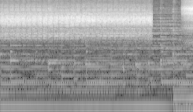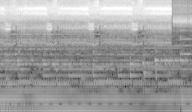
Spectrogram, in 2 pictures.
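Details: In Thailand, male cicadas buzz loudly and steadily in a high, shrill mating call, sung together in chorus by vibrating their timbals, with soft music underneath.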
